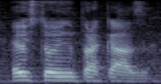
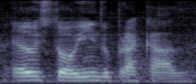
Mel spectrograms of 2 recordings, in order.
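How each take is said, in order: Both takes have the same delivery.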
